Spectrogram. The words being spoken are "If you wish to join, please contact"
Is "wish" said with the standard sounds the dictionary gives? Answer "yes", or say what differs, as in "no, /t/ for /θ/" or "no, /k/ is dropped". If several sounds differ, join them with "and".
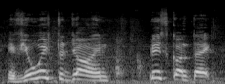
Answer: yes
